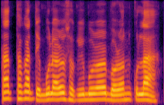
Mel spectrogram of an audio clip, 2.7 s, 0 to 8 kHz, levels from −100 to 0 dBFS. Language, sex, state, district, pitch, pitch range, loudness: Assamese, male, Assam, Hailakandi, 165 Hz, 155-175 Hz, -16 LUFS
